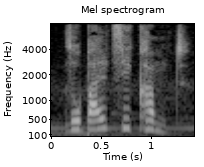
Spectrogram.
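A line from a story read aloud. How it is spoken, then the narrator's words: Calling out. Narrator (German): rief er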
